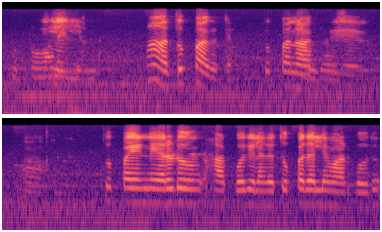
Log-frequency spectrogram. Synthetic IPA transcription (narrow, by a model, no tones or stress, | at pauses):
iilːɐilːɐ | aːt̪upːɐaːɡut̪ːe | t̪upːɐnuaːɡ̚t̪ːe | t̪upːɐenːuɛɾɐɽuɦaːk̚boːd̪ilːɐnd̪ɾet̪upːɐd̪ɐlːemaːɽboːd̪u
